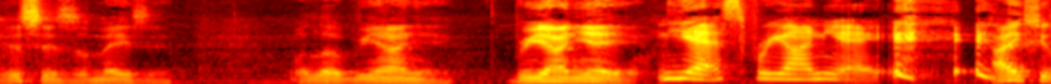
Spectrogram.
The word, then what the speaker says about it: Brionya: So I think she just added the A on there, but it's supposed to be pronounced Brionya.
